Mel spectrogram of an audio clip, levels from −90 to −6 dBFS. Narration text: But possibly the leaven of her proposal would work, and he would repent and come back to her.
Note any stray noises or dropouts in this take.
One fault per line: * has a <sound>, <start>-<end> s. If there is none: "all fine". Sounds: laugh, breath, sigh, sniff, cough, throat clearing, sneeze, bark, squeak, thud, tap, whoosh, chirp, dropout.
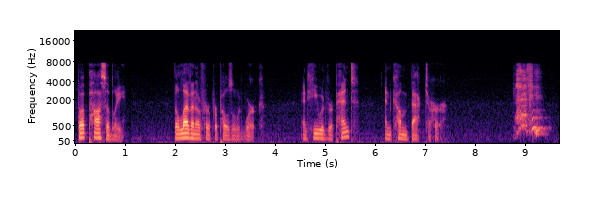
* has a sneeze, 8.7-9.5 s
